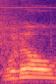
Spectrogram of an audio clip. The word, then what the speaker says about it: Widahl: Widahl? Widahl Woodcraft.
